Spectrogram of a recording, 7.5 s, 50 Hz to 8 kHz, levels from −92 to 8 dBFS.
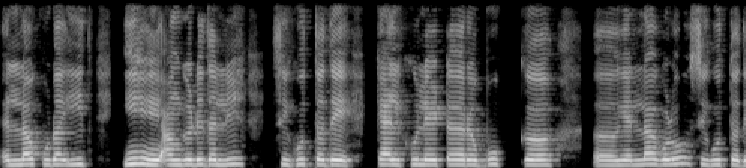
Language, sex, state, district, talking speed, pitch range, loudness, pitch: Kannada, female, Karnataka, Gulbarga, 80 wpm, 240-255 Hz, -16 LUFS, 245 Hz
